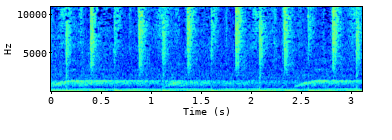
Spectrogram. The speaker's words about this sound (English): Those are sirens bugging me out.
